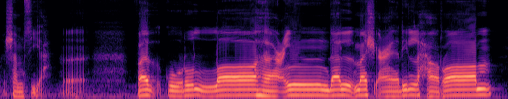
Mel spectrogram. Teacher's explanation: alif lam syamsiyah itu biasa disebut juga dengan Idgham Syamsiyah karena dia cara membaca huruf lamnya itu diidghamkan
